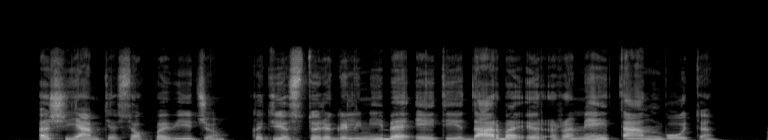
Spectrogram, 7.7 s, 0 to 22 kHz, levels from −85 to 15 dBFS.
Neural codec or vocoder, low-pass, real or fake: vocoder, 48 kHz, 128 mel bands, Vocos; 14.4 kHz; fake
